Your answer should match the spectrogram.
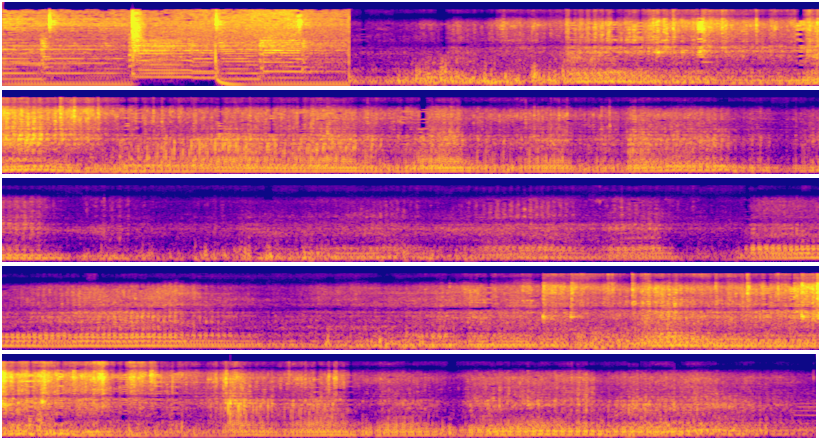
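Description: Vintage Volkswagen-powered speedcar engine running hard on a dirt track, its pitch rising and falling again and again as it accelerates and backs off. Guitar music plays for the first couple of seconds.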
